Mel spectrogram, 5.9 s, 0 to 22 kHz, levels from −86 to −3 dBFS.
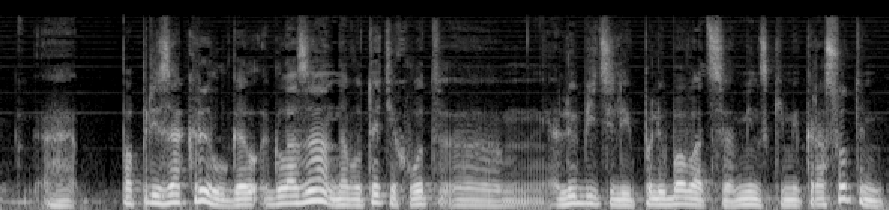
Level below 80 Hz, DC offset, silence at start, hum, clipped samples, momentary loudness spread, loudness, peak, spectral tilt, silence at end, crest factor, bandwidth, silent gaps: -46 dBFS; under 0.1%; 0 s; none; under 0.1%; 10 LU; -19 LUFS; -6 dBFS; -7 dB/octave; 0 s; 12 dB; 16 kHz; none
